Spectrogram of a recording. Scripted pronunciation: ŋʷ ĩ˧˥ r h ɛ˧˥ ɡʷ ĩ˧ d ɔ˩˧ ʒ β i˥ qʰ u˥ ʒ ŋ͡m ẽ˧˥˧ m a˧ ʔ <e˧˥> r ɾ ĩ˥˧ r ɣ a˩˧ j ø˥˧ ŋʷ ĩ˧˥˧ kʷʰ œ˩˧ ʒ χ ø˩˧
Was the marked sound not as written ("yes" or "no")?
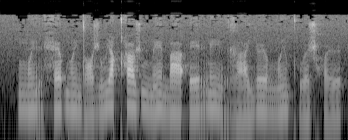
no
